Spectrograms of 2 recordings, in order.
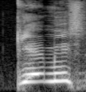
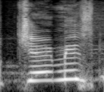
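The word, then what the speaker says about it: chemist: chia bench अब सी से च हो गया बेंच ये तो पता होगा साउंड आपको केमिस्ट अब इसको चेमिस्ट नहीं पढ़ेंगे चेमिस्ट चोपड़ा को कोपड़ा नहीं पढ़ेंगे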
